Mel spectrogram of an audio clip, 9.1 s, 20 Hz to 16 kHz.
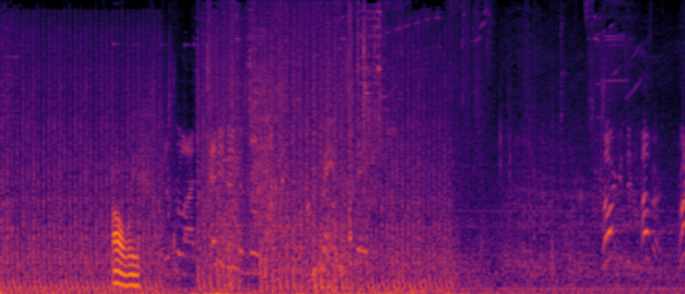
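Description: Rapid gunfire from The Division 2 rattles in bursts and single shots, loud and close, under and between excited talk from a player during a co-op match.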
